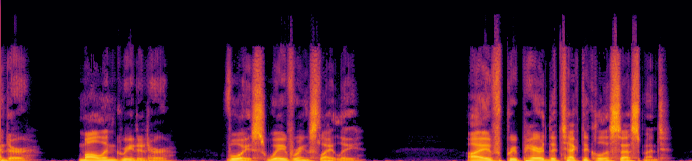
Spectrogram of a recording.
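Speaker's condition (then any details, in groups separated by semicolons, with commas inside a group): No condition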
